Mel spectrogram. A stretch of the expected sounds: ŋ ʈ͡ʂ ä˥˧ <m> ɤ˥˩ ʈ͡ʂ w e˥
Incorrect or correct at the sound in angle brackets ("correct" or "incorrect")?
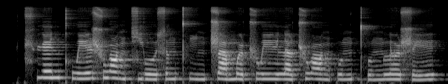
correct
